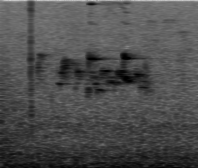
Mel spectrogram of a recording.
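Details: On a cold rainy day, a red-whiskered bulbul squares off against a trap bird, giving a short, slurred, warbling phrase of high chirps under a steady noisy background.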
